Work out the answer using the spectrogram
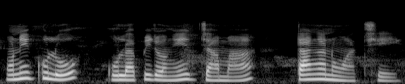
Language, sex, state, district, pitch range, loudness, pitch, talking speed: Bengali, female, West Bengal, Alipurduar, 195-235 Hz, -17 LUFS, 225 Hz, 90 wpm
